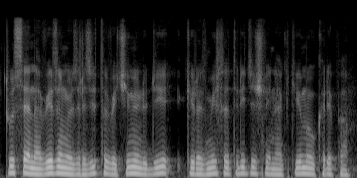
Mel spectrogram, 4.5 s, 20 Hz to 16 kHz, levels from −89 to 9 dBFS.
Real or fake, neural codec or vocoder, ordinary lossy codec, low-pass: fake; codec, 24 kHz, 0.9 kbps, WavTokenizer, small release; none; 10.8 kHz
